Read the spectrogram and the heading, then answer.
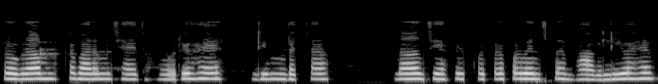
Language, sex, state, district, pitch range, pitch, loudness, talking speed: Rajasthani, female, Rajasthan, Churu, 240-255 Hz, 250 Hz, -17 LUFS, 165 wpm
